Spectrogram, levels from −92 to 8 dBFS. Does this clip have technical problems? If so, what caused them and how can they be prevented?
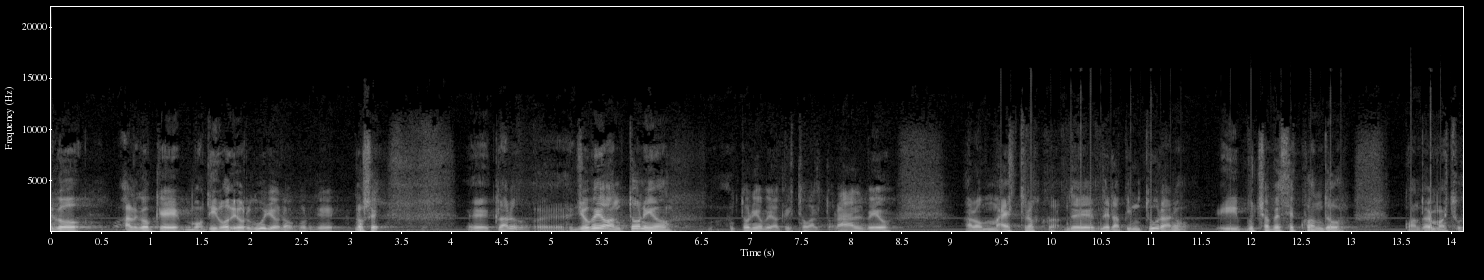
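Yes. From 3.06 to 3.63 s the sound burbles. This is DAB burbling: weak reception let bit errors, around 0.4 percent, slip past error correction and scramble MP2 sub-band levels frame by frame. A better aerial or a stronger multiplex prevents it.

From 9.49 to 13.99 s regular ticks sound ten times a second. These are periodic USB or driver dropouts: every 0.1 s a background task stalls the bus or driver, and a few milliseconds of audio are replaced by silence. Stopping that task or enlarging the audio buffer prevents it.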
